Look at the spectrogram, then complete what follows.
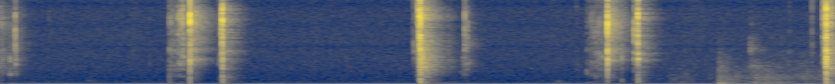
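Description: Spring-loaded desoldering pump (solder sucker) snapping as it is fired, about every one and a half seconds, twice followed closely by a second click. It is sucking molten solder off the legs of a washing machine control board's triac to free the part.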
